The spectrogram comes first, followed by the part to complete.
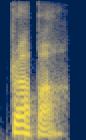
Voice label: "crupper", Indian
